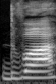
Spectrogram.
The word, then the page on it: 2: Child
